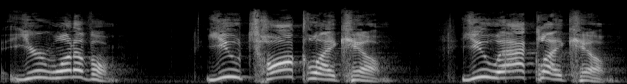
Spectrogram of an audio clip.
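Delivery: high, insistent, drawn-out accusing; acted accusation. Bystanders confront Peter as a follower, high-pitched accusation.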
